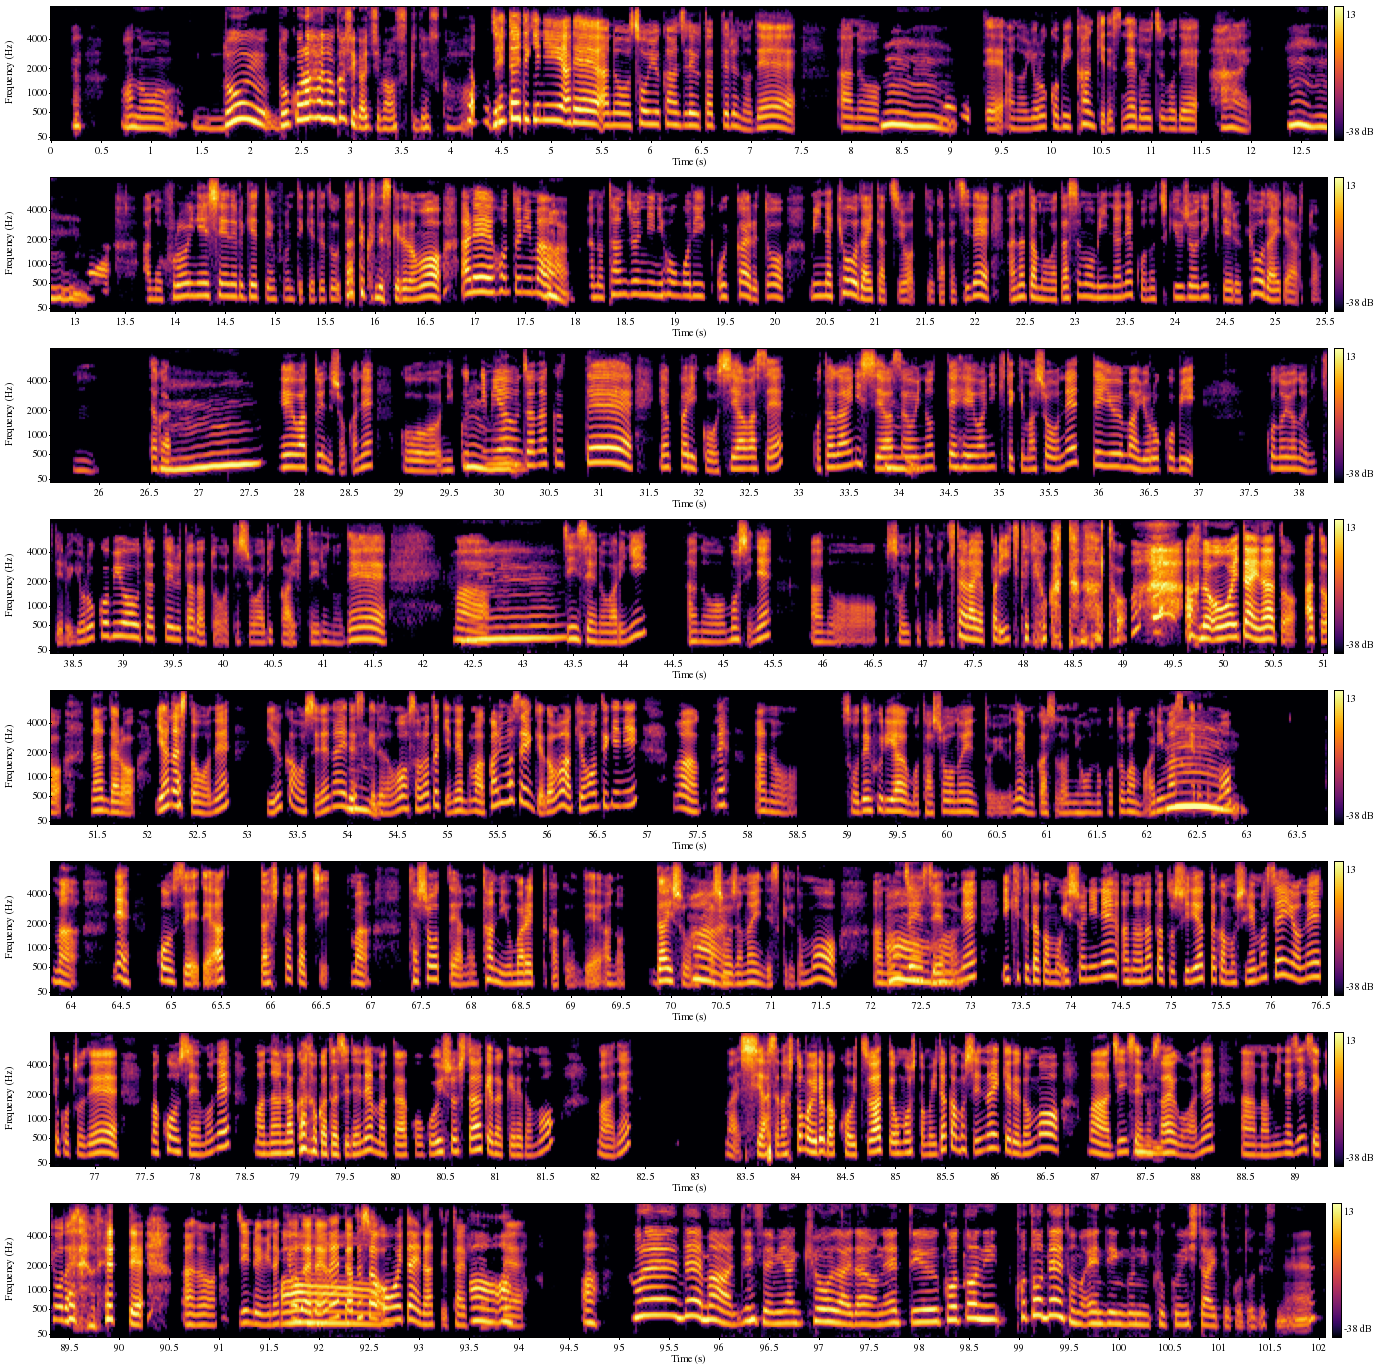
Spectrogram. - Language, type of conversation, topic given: Japanese, podcast, 人生の最期に流したい「エンディング曲」は何ですか？
- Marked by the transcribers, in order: unintelligible speech; inhale; laughing while speaking: "兄弟だよねって"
